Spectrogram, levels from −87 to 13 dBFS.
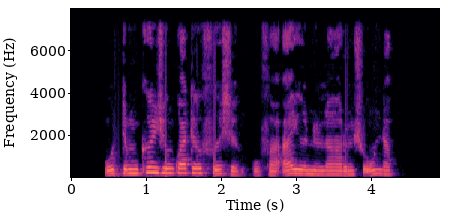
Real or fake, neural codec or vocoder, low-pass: fake; vocoder, 44.1 kHz, 80 mel bands, Vocos; 7.2 kHz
